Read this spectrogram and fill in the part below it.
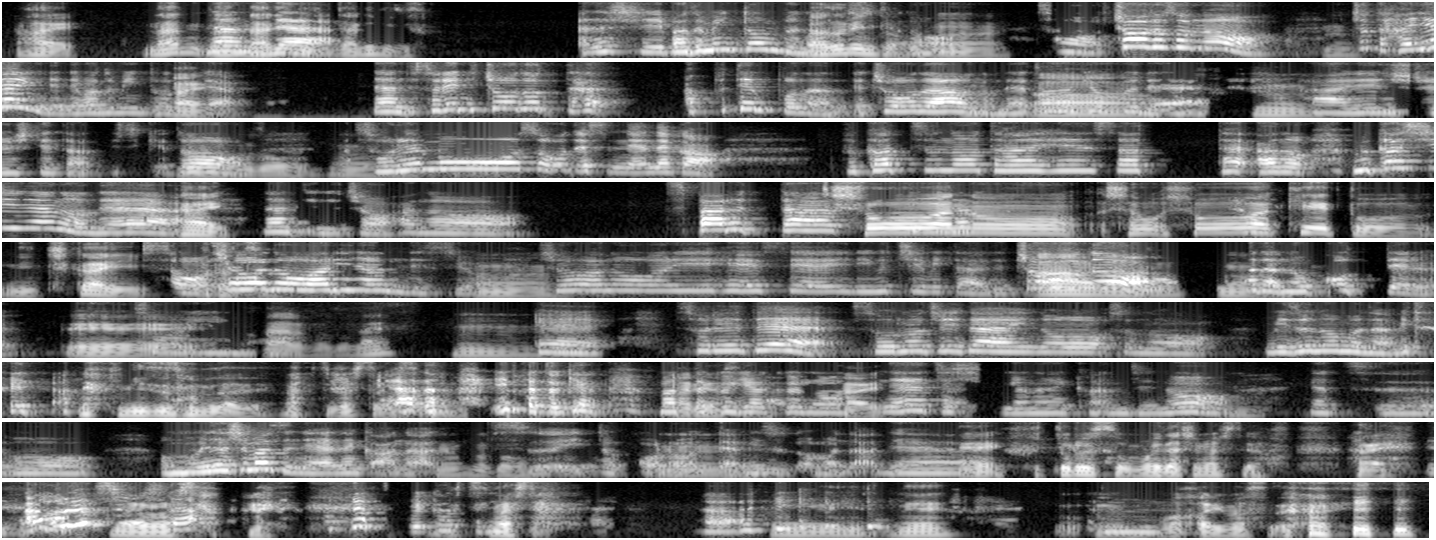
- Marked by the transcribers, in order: background speech; other background noise; static; laugh; laughing while speaking: "みたいな"; laugh; chuckle; distorted speech; unintelligible speech; laugh; laughing while speaking: "はい"
- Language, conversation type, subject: Japanese, podcast, あなたの人生のテーマ曲を一曲選ぶとしたら、どの曲ですか？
